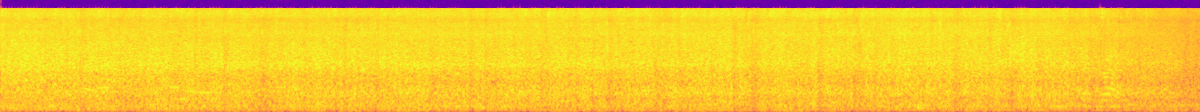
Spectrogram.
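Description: Steady rain falls and patters on a wet street outdoors.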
